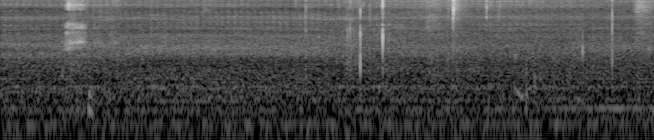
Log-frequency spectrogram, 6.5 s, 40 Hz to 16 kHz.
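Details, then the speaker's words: 1964 Ford Thunderbird V8 after brief running with lifters now pumped up: quiet, steady low rumble with even beat, no misses or knocking; idles smooth for the first time, likely having been down one cylinder before. "our lifters are pumped up things sound better and it idle smooth oh it idles smooth it's never idled smooth probably because it's been down one cylinder the whole time"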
